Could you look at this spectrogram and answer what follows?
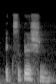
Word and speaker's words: exhibition: The H is sounded in exhale and exhume, but is silent in exhaustion, exhibition, exhilarated, and exhort. It's a challenge to make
